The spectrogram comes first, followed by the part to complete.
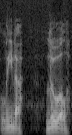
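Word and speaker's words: linalool: I'll spell it again l i n a like Lena L like drool but with a l l o o l Lena L strong anti-anxiety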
